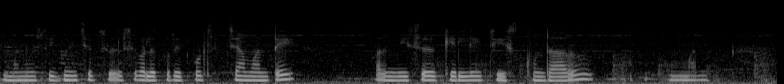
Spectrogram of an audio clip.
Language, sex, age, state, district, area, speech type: Telugu, female, 30-45, Telangana, Hanamkonda, rural, spontaneous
